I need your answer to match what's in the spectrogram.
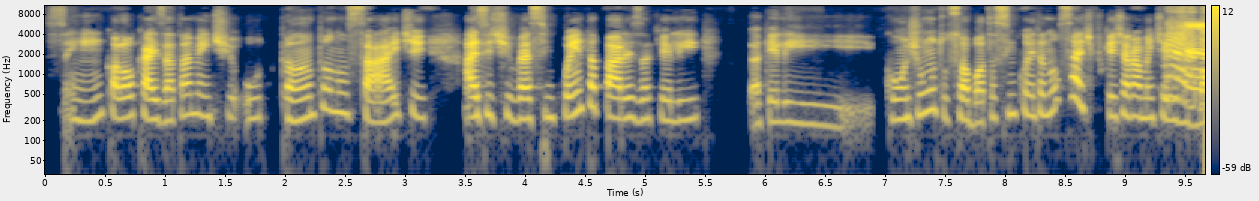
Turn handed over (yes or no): yes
